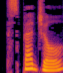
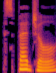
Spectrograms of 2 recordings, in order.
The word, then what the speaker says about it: special: Special, some speakers, equals I, spedjal or spedjal rhymes with spatial.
